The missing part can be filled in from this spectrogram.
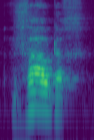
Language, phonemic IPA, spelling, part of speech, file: Dutch, /ˈvɑu̯dəx/, -voudig, suffix, Nl--voudig.ogg
- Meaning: -fold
